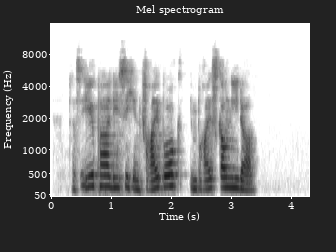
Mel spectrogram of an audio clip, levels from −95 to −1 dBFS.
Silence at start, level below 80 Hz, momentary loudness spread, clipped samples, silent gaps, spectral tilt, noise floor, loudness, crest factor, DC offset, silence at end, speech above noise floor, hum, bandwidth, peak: 0.35 s; -66 dBFS; 13 LU; under 0.1%; none; -6.5 dB/octave; -80 dBFS; -21 LUFS; 16 dB; under 0.1%; 0.9 s; 59 dB; none; 8 kHz; -6 dBFS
